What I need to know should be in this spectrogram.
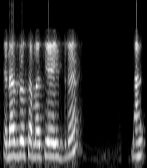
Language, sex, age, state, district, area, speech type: Kannada, female, 45-60, Karnataka, Chamarajanagar, rural, conversation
